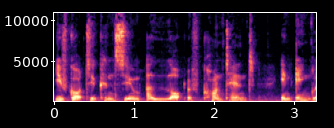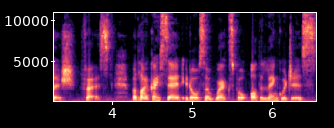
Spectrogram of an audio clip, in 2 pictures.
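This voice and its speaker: A woman with a fairly high pitch speaks at a moderate pace with fairly even intonation. Noticeable background noise can be heard. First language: not English. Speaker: English learning youtuber. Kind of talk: tutorial. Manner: emphatic, repeats key points.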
